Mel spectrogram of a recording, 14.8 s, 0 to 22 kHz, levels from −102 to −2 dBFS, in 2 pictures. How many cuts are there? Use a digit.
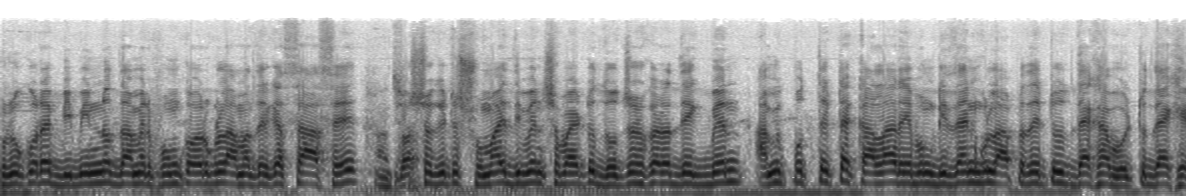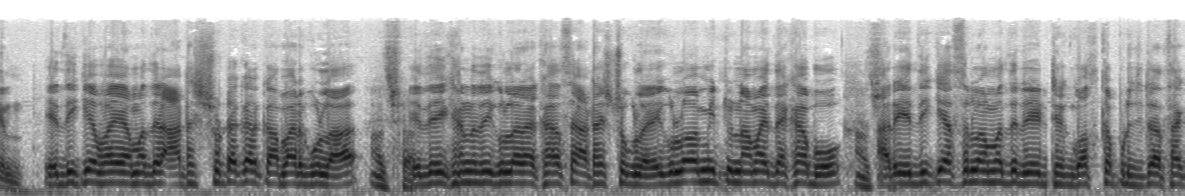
0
